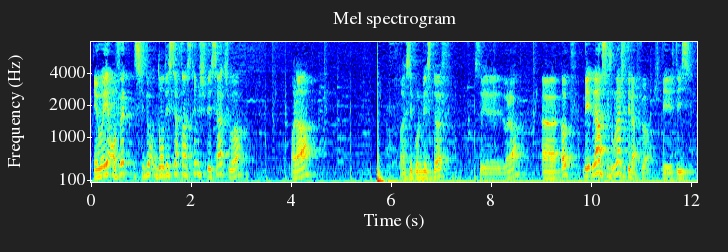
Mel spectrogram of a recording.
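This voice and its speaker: A man streaming live, telling a story casually in an animated, crude way with lots of fillers. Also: sits high, normal speed, pauses often. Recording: roomy echo, faint music.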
